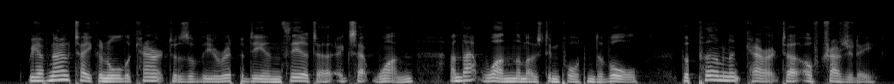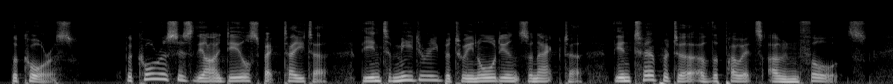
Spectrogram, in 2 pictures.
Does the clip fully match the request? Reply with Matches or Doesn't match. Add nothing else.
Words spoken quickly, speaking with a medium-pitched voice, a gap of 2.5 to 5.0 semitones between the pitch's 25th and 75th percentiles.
Doesn't match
